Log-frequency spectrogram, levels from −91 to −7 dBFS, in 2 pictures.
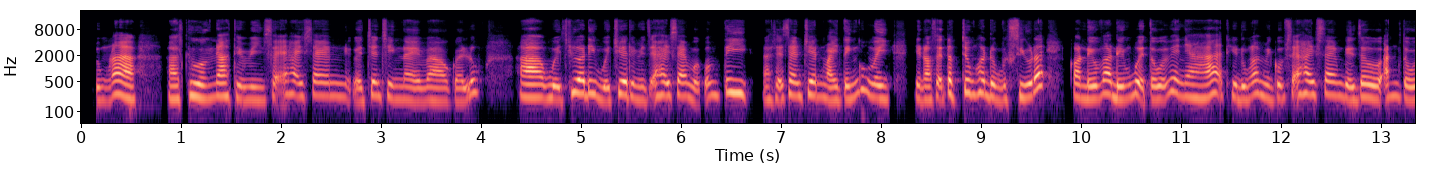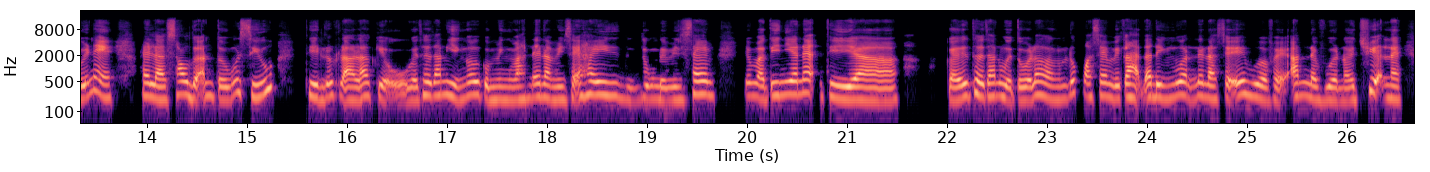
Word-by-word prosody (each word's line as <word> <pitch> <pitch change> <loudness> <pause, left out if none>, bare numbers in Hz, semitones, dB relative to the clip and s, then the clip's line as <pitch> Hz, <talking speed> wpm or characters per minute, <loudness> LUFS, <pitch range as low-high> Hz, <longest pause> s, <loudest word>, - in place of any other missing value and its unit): Đúng 185 +2 -8
là, 235 -6 +7 0.3
à, 200 0 0
thường 215 -3 +1
nha, 230 0 +4
thì 205 -2 -4
mình 190 -1 -6
sẽ 250 +7 -5
hay 240 -3 -2
xem 235 -1 -3
những - - -12
cái 175 - -5
chương 245 +5 -2
trình 220 -4 -7
này 180 -2 -2
vào 180 -1 -2
cái 175 0 -6
lúc, 275 +7 -4 0.3
à, 220 -1 +7
buổi 200 -2 -1
trưa 280 +7 +4
đi, 265 0 -2
buổi 180 -5 -4
trưa 255 +6 +4
thì 230 - -5
mình 190 -2 -8
sẽ - - -3
hay 235 0 0
xem 235 -3 0
ở - - -4
công 240 +8 -7
ty, 280 -2 +1
là 190 - -8
sẽ - - -2
xem 245 -3 -1
trên 240 -1 0
máy 190 -2 -1
tính 200 +5 -3
của 330 -2 -5
mình, 205 -3 0 0.3
thì 210 - -4
nó 190 0 +2
sẽ - - +1
tập 270 - +2
trung 280 -3 0
hơn 275 -2 0
được 220 -3 +1
một 195 +2 -9
xíu 220 0 0
đấy, 370 +3 +7 0.2
còn 220 -3 0
nếu 200 +1 +2
mà 265 +2 +4
đến 200 +1 0
buổi - - +3
tối 195 0 -2
về 290 -3 -2
nhà 215 -2 -3
á, 275 -1 +3
thì 220 - -5
đúng 195 +2 -2
là 260 +1 -1
mình 210 -5 -6
cũng 215 - -3
sẽ 220 - -2
hay 260 -1 +1
xem 245 -2 -2
cái 190 -2 0
giờ 215 -1 +2
ăn 230 0 -2
tối 200 +2 -1
nè, 230 -9 +3 0.3
hay 230 -1 +3
là 195 -2 +4
sau 255 +5 +1
giờ 200 - +2
ăn 235 - -1
tối 190 -2 -3
một 280 - -4
xíu. 265 +4 -1 0.4
Thì 220 -2 +2
lúc 220 +4 -3
đó 190 - +4
là, 230 +5 +2
kiểu, 475 +2 -1 0.2
cái 185 - -1
thời 245 -1 -1
gian 245 0 0
nghỉ 235 -5 -2
ngơi 245 +6 0
của - - -3
mình 190 0 -6
mà, 195 +1 -2
nên 220 +1 -1
là 210 - +3
mình 190 0 -5
sẽ - - -1
hay 250 -2 0 0.2
dùng 200 -1 -5
để 185 - -2
mình 190 +1 -6
xem, 255 +4 +2 0.3
nhưng 235 0 -5
mà 200 -3 +3
tuy 245 +1 0
nhiên 260 +1 +3
ấy, 275 -1 +5
thì, 205 -4 +2
à, 185 -2 +5 0.5
cái 195 +4 +3
thời 240 -1 +2
gian 230 0 0
buổi 190 -4 0
tối 185 +1 0
là 235 -5 0
lúc 200 +8 -5
mà 230 -2 +1
xem 235 0 -2
với 200 - -1
cả 225 +1 +4
gia 220 - +4
đình 215 -1 -1
luôn 245 0 0
nên 235 -1 -2
là 205 -1 +3
sẽ 245 +6 +2
vừa 220 -6 0
phải 185 - -3
ăn 235 +1 +1
này, 200 -2 0
vừa 185 0 -2
nói 180 +2 -4
chuyện 285 - +2
này, 200 -1 +2
220 Hz, 300 wpm, -25 LUFS, 195-245 Hz, 0.5 s, là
